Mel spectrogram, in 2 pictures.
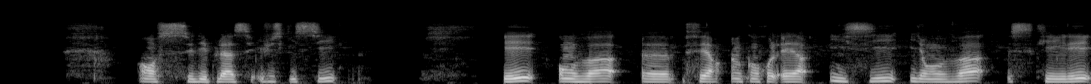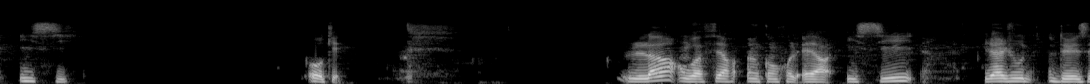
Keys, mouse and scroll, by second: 6.1 ctrl+scroll down 4, 7.3 ctrl+r, 9.4 right click, 9.6 b, 11.2 s, 15.8 z, 16.0-18.8 middle drag, 18.8 ctrl+r, 21.0-21.8 middle drag.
